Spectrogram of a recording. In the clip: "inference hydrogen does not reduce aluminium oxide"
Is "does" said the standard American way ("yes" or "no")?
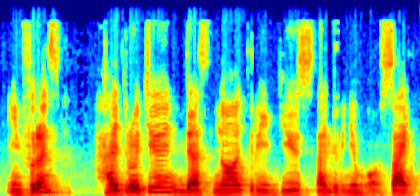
no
